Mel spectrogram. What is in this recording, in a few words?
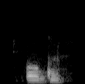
war, Olukumi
